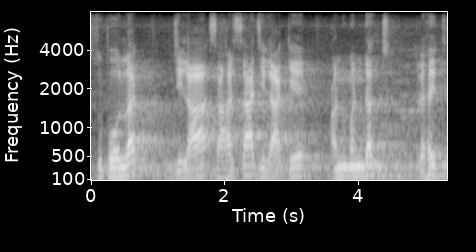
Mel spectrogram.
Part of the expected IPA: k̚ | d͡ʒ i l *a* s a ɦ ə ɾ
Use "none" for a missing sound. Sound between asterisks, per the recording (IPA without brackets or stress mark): a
